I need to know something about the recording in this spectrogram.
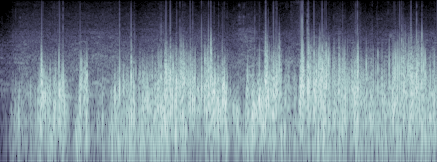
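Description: Wind buffeting the microphone on an open football training pitch, with many short irregular knocks and taps running through it.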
